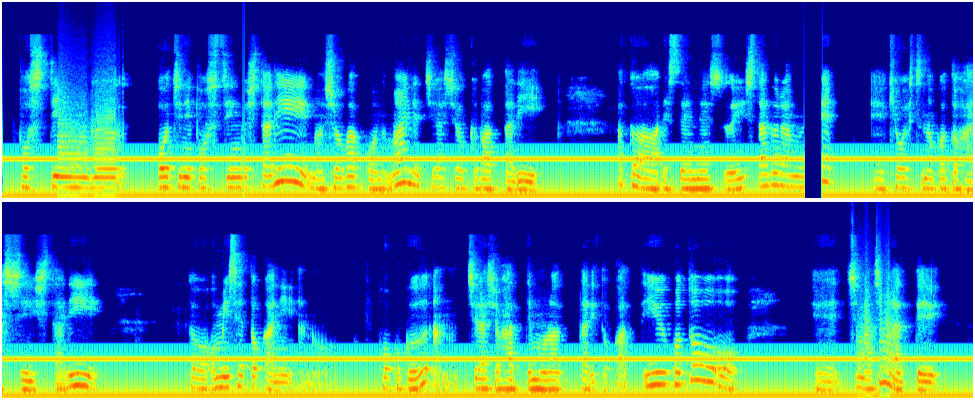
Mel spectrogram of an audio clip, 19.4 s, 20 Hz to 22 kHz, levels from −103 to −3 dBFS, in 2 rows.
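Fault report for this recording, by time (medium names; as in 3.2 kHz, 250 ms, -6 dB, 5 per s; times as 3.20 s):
buzz 60 Hz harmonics 19 -35 dBFS
whine 740 Hz -34 dBFS
0.55–1.22 s: clipped -26 dBFS
2.41–2.42 s: dropout 14 ms
8.02–8.20 s: dropout 183 ms
18.20–18.60 s: clipped -26 dBFS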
